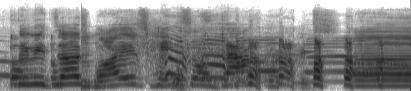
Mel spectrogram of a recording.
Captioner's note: laughter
